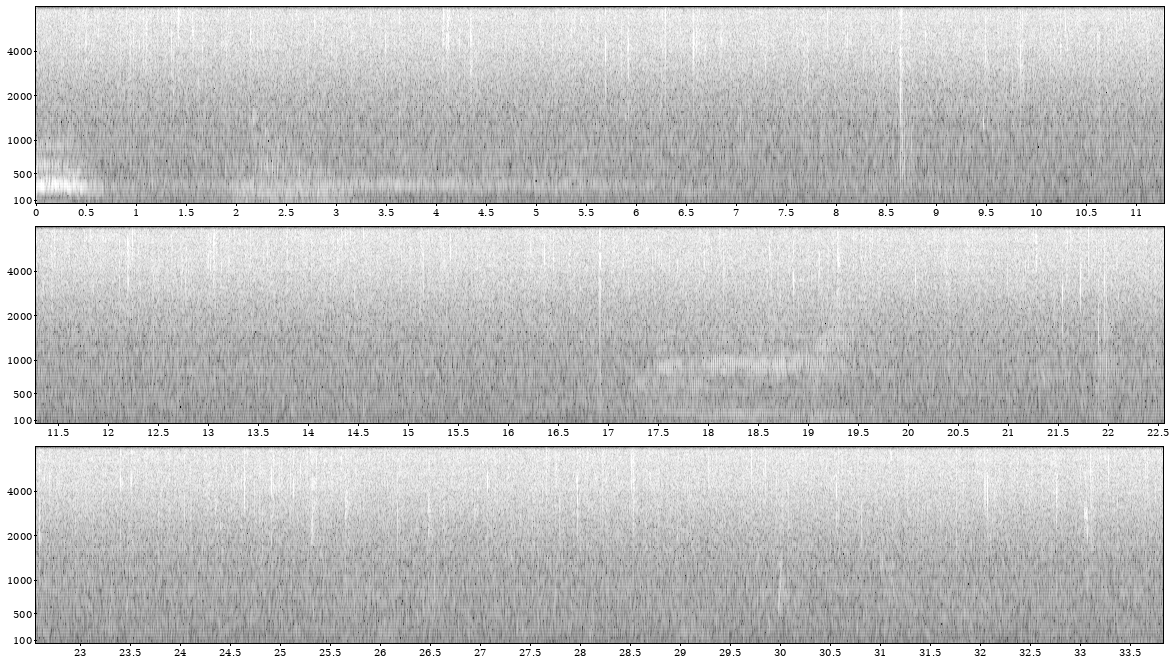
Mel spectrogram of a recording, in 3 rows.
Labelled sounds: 0.0	0.3	humpback whale, 0.84 to 0.97 kHz
17.5	18.4	humpback whale, 0.81 to 1.1 kHz

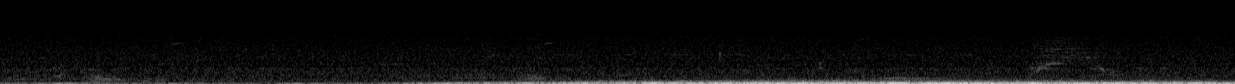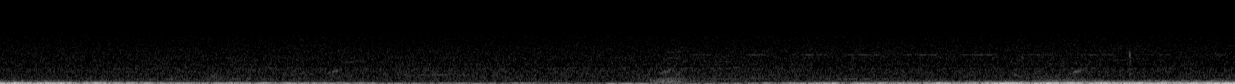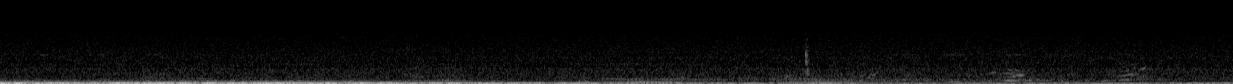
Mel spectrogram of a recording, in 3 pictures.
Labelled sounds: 10.3	10.6	humpback whale, 0.80 to 1.1 kHz

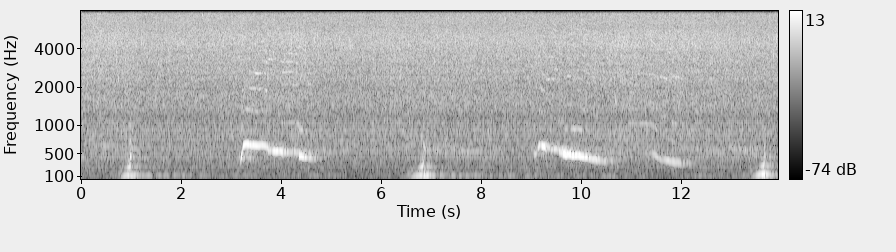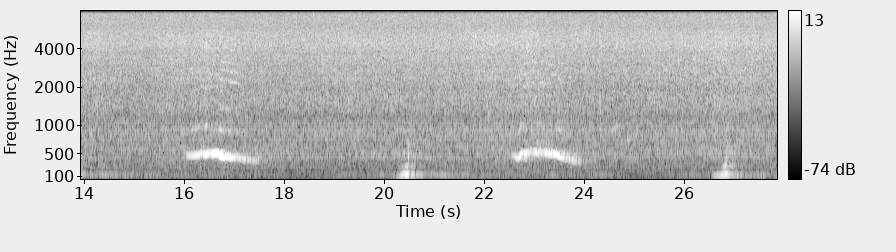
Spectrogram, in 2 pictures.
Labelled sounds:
3.3	3.7	humpback whale, 1.9 to 2.0 kHz
9.3	10.0	humpback whale, 0.88 to 2.4 kHz
23.1	23.3	humpback whale, 2.0 to 2.2 kHz

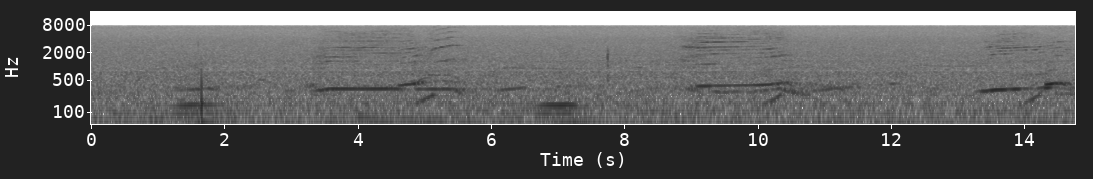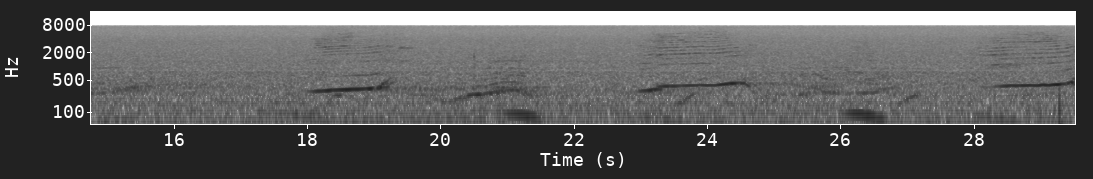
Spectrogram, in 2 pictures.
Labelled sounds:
3.5	5.6	humpback whale, 1.2 to 7.4 kHz
8.8	10.5	humpback whale, 1.1 to 7.9 kHz
13.5	14.7	humpback whale, 2.2 to 5.4 kHz
18.1	19.6	humpback whale, 1.9 to 5.2 kHz
23.1	24.5	humpback whale, 1.1 to 6.0 kHz
28.1	29.5	humpback whale, 1.6 to 5.6 kHz

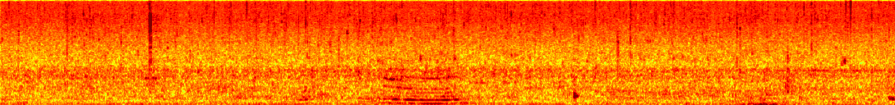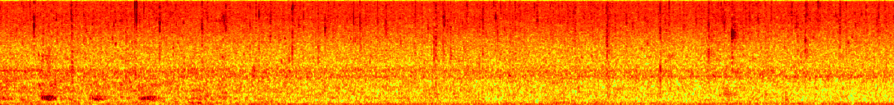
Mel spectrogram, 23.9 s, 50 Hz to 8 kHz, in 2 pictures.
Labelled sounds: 5.1	5.4	humpback whale, 0.78 to 0.88 kHz

